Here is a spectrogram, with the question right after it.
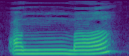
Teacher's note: اما میں مشدد پہ غنہ لازم ہے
